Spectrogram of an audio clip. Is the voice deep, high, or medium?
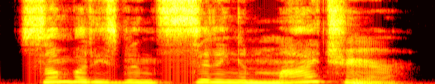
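medium. It is said in a middle-sized bear voice.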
